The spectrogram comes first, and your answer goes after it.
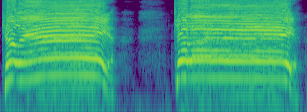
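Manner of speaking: loud, high call across the room; shouting a name. Real, not acted. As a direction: yell the name out. Calling out loudly to Kelly.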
